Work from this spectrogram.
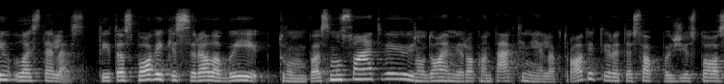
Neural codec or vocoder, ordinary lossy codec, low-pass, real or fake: none; AAC, 48 kbps; 14.4 kHz; real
